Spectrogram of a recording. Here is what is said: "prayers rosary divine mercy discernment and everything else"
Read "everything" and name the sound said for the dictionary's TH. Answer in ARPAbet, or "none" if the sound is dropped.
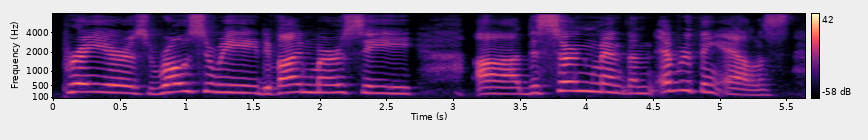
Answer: TH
